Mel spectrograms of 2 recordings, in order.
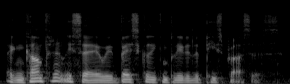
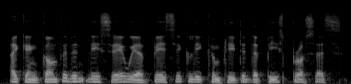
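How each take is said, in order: First: American accent with small words nearly dropped. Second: Indian accent with even, syllable-timed emphasis. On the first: "if I was to say this sentence in an American accent" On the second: "in an Indian accent, which might sound like"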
